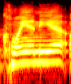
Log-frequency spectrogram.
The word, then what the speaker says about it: koinonia: So the Greek word for this partnership, for the word partnership, is the word koinonia or koinonia. K-O-I-N-O-N-I-A.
